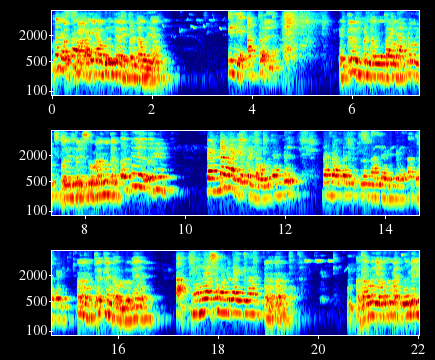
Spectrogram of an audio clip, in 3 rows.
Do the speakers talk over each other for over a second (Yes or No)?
Yes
